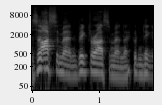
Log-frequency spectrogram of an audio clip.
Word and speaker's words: Osimhen: uh Victor Arason from our How would you pronounce his name? Arishmen? Osimhen, is it? Osimhen, Victor Osimhen.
